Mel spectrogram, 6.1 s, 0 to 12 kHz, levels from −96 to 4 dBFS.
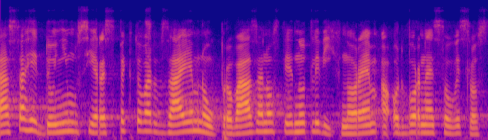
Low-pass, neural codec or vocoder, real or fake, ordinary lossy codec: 7.2 kHz; none; real; Opus, 32 kbps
